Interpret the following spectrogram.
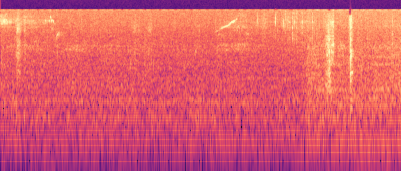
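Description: Quiet outdoor ambience: a faint steady low hum, with a few light clicks a little past three seconds in.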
